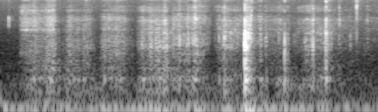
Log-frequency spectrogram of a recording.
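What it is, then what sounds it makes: Pearl barley grains being stirred. A flat wooden spatula pushes and stirs through a large loose bed of dry pearl barley grains, making a soft, continuous grainy rustle and crunch over a low background rumble. The grains scratch and rub in uneven surges, with one louder, sharper scrape about two-thirds of the way through before the stirring settles back to a quiet crackle.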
